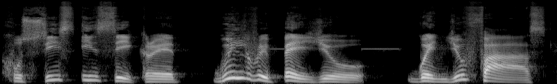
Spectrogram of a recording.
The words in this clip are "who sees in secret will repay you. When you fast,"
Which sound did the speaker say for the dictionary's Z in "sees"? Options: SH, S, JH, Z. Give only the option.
S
